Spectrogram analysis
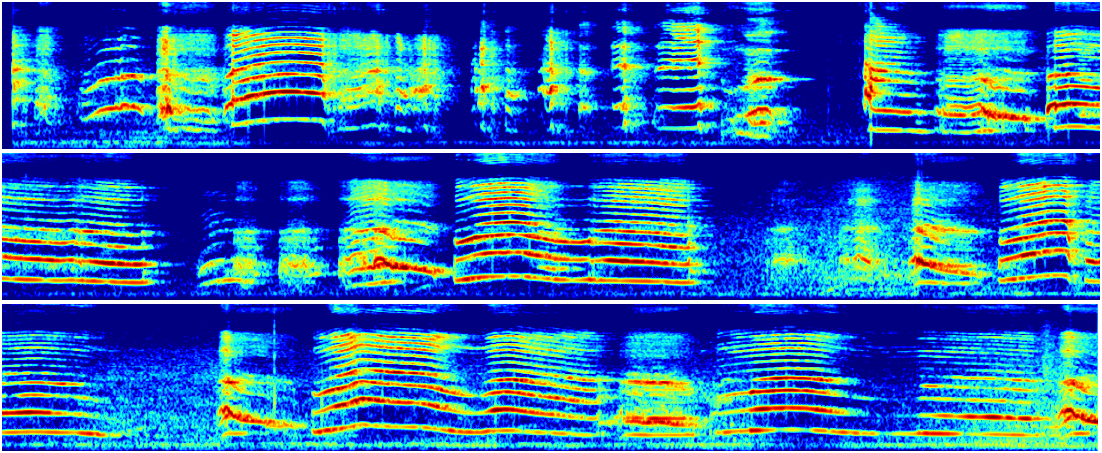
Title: Why My Baby Cry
